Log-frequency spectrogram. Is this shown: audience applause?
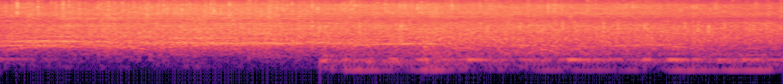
yes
